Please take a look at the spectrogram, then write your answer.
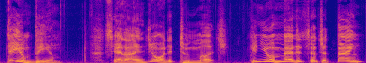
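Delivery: put-on high-pitched, worked-up kid; aggrieved young killer. A narrator's reading. Johnny protesting that his folks threw him out, aggrieved. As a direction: pitch it up, building in indignation.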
